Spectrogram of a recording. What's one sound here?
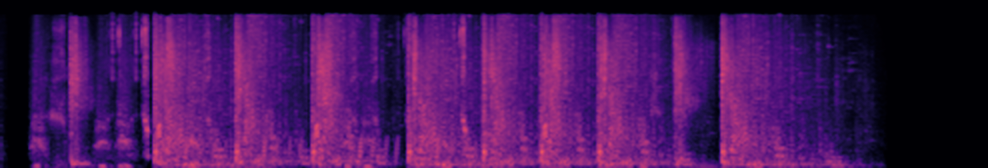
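Cartoonish battle sound effects thump and whoosh in quick succession.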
